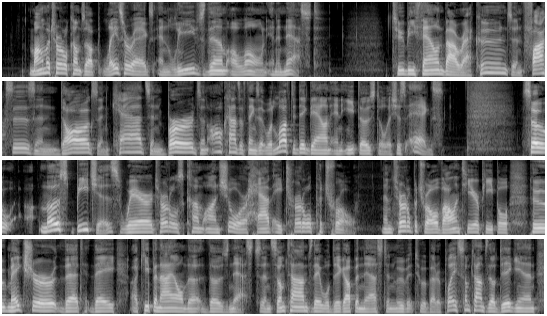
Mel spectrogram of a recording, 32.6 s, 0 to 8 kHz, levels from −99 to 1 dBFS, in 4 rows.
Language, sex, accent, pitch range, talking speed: English, male, American, 120-150 Hz, 170 wpm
